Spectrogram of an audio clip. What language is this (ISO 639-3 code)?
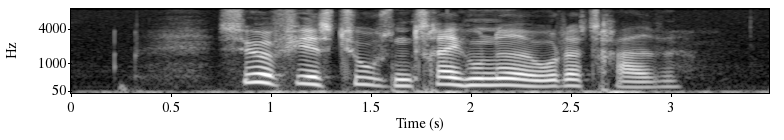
dan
